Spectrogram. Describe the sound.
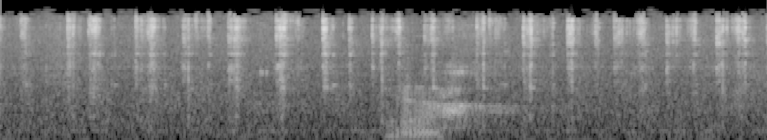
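A steady run of crisp snipping sounds from scissors cutting, repeating quickly throughout, with a brief voice exclaiming partway through.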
